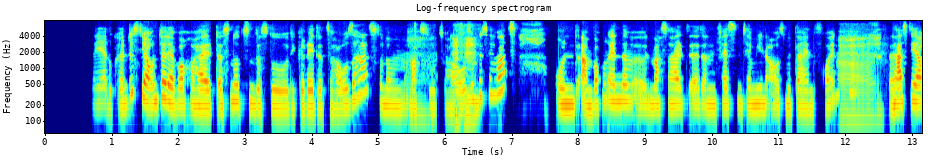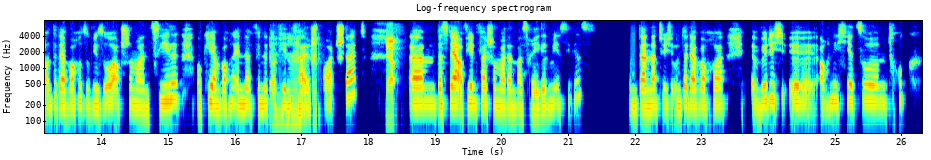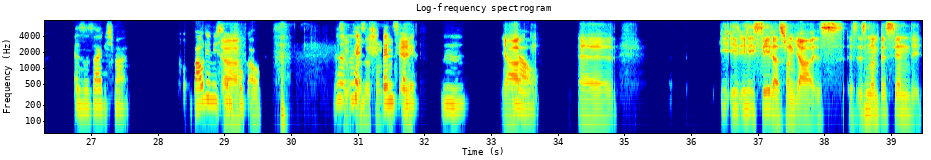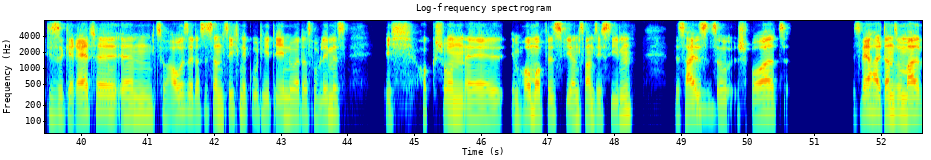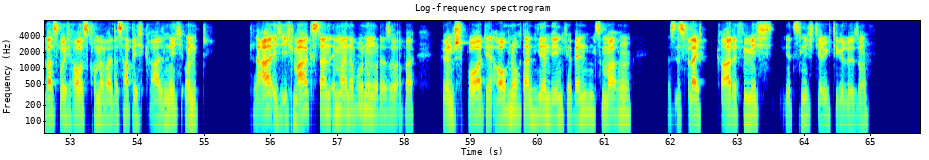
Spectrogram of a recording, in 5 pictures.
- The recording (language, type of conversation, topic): German, advice, Warum fehlt mir die Motivation, regelmäßig Sport zu treiben?
- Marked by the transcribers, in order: chuckle; laughing while speaking: "wenn"; other noise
